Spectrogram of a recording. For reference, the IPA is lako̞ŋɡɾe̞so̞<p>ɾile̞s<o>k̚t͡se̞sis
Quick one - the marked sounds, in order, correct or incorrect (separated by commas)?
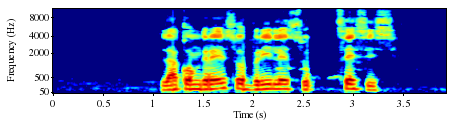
incorrect, incorrect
